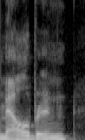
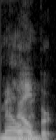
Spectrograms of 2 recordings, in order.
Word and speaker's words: Melbourne: No, well, it is Melbourne, but you pronounce it Melbourne.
